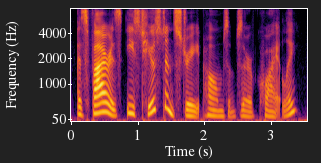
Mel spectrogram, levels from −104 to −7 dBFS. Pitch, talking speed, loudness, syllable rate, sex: 180 Hz, 150 wpm, -22 LUFS, 4.4 syllables/s, female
